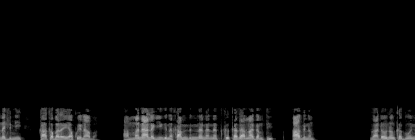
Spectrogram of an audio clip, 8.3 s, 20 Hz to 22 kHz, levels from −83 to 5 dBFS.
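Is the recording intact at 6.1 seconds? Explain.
No. At 6.1 seconds the speech carries AAC compression damage, and it runs through the whole clip. Nothing reaches above 5.1 kHz, so the sound is dull, and sibilants smear into a warbling, fizzy texture. This is likely AAC-LC at a very low bitrate, consistent with about 16 kbps. Short of bits, the encoder lowered its cut-off and coarsely quantised the remaining frequency lines against its hearing model, leaving heavy smearing.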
